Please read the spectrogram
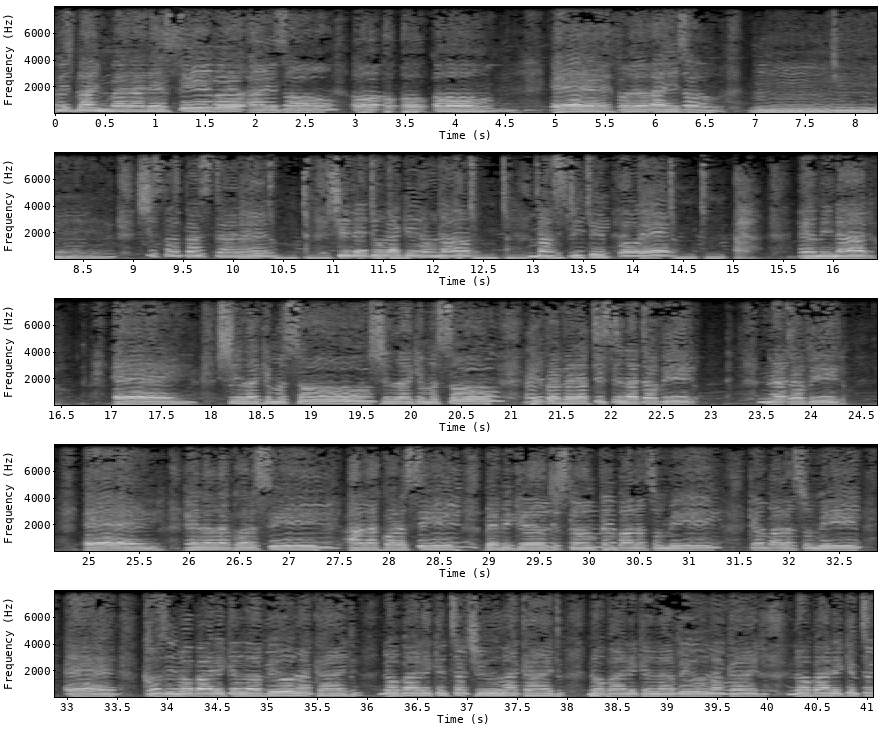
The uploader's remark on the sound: Live from the Lifestyle Home Garden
